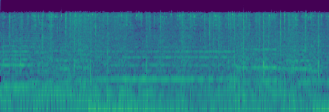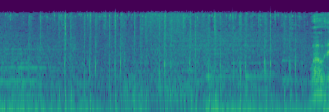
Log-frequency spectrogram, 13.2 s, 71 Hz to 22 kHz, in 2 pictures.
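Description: The horse Roach from The Witcher 3 trots and gallops with a steady clip-clop of hooves, heard under game dialogue and music with a brief voice near the end.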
